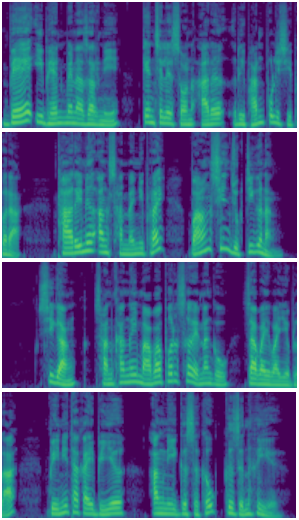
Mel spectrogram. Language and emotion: Bodo, surprised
